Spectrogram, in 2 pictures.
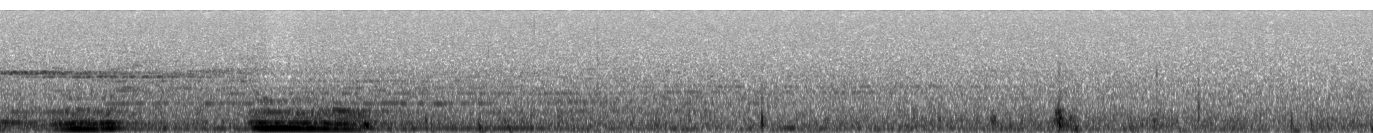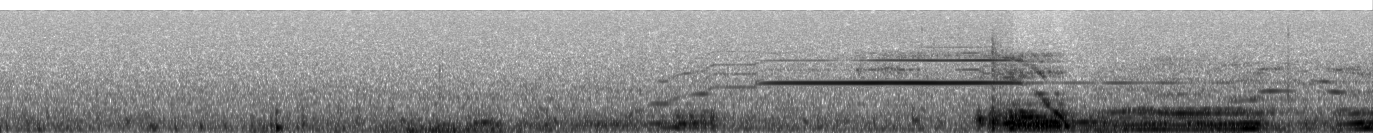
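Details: Bull elk during the mating season: a short bugle opens with a whistled note over deep grunts. After a quieter stretch, a longer high, clear whistle with a layered overtone follows, backed by coarse, throaty grunting.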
